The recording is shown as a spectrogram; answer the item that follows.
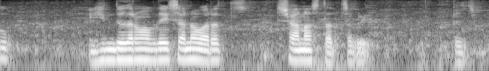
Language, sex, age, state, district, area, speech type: Marathi, female, 45-60, Maharashtra, Nanded, rural, spontaneous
